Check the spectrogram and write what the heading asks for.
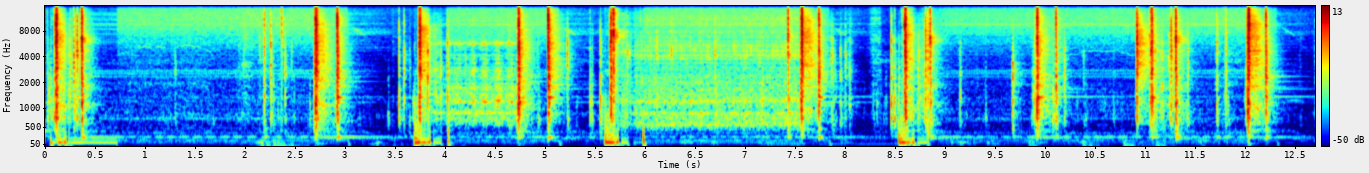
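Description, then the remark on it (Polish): A tape recorder, plugged into mains power and a mixer, is operated with a microphone held close: its buttons clunk and click in irregular bursts, sharp mechanical clacks separated by a low steady motor hum and faint whirring of the mechanism. No one speaks. “Teraz jeszcze raz, proszę Państwa, przyłożę bliżej mikrofonu, tak żeby Państwo mogli usłyszeć pracę przycisków i mechanizmu”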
